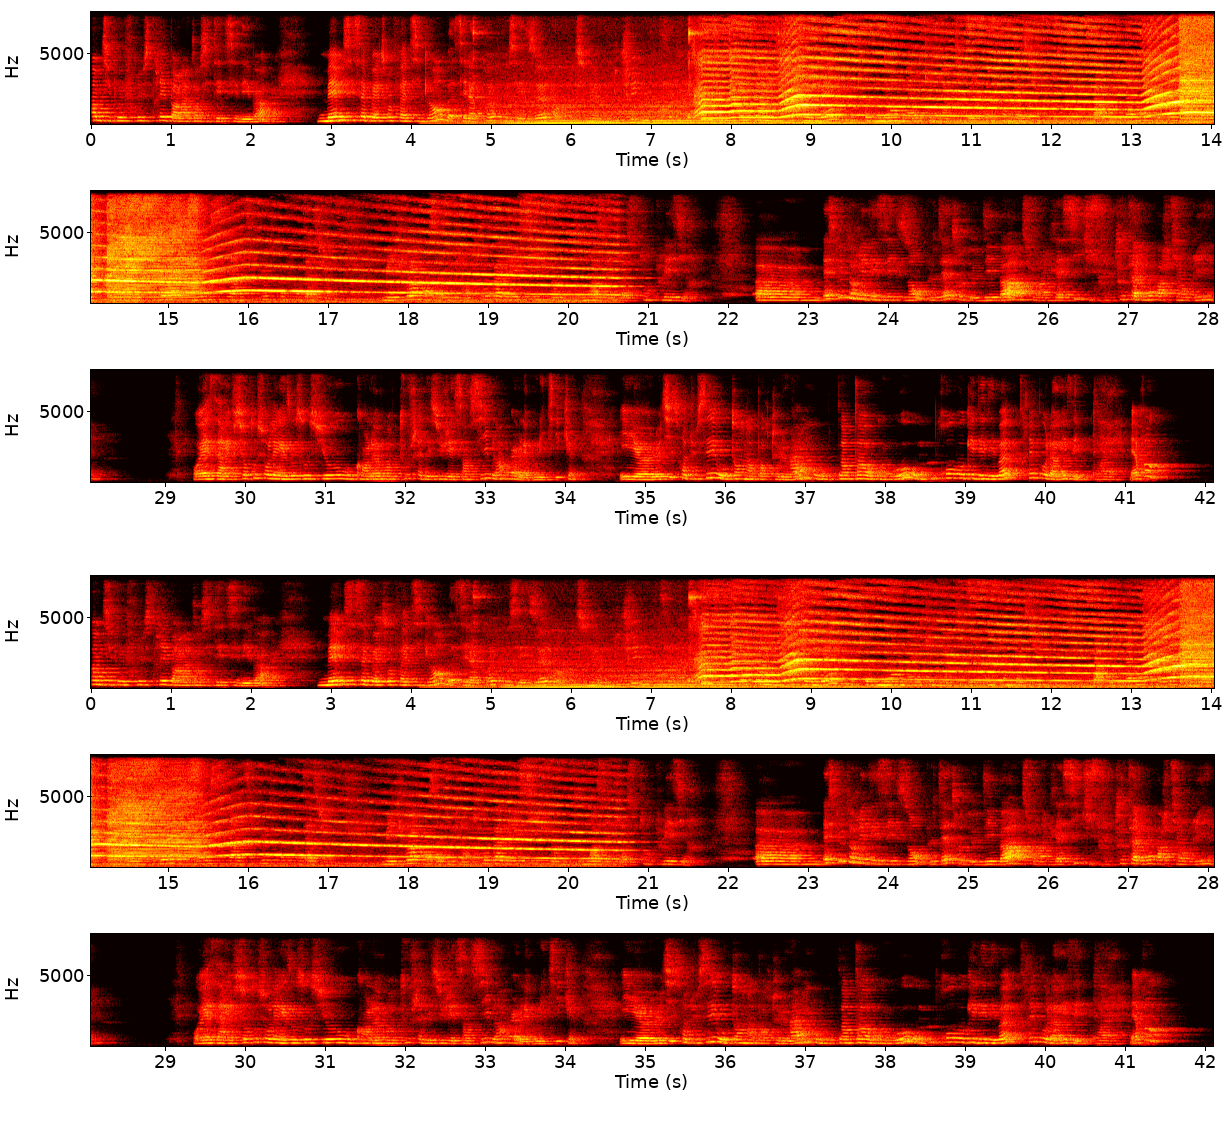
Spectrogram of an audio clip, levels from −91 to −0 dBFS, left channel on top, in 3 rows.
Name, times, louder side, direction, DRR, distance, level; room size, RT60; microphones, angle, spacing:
voice 1, 0.0-6.8 7.4-11.9 29.3-41.4, equal, 45° left, 1 dB, 0.7 m, -30 dB
sound 1, 4.2-20.6, left 3 dB, 25° left, 0.3 m, -19 dB
voice 2, 6.8-7.4 12.5-21.6 21.9-28.1 31.5-31.8 33.2-33.4 36.8-37.1 38.4-38.6 40.6-40.9, equal, ahead, -10 dB, 1.5 m, -33 dB
5.5 x 3.3 x 2.4 m, 0.85 s
head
